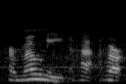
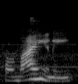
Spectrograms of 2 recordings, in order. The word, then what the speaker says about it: Hermione: similar in my head every time I read it I was like Hermon herion like I did not that hermion there's syllables in there that letters do not account for okay I'm just telling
